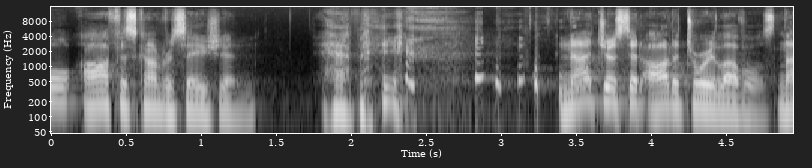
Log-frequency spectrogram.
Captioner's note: giggles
